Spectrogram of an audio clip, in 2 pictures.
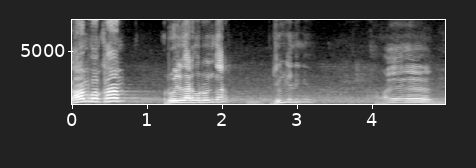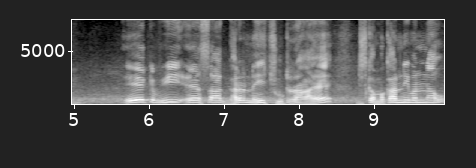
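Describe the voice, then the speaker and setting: A man speaks in an animated tone with a high-pitched voice. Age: 60s. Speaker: politician. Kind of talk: interview.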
